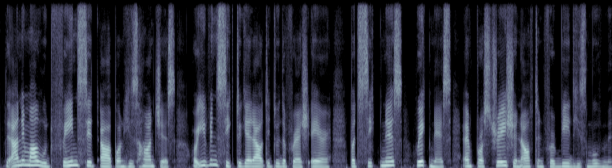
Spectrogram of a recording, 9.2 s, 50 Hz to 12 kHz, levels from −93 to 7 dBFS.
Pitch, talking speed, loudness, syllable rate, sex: 220 Hz, 185 wpm, -20 LUFS, 5.1 syllables/s, female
